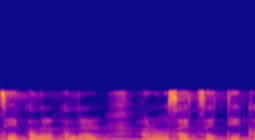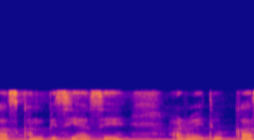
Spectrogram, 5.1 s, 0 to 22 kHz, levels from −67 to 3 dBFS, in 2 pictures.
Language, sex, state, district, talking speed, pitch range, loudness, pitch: Nagamese, female, Nagaland, Dimapur, 165 wpm, 205-215 Hz, -20 LUFS, 210 Hz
